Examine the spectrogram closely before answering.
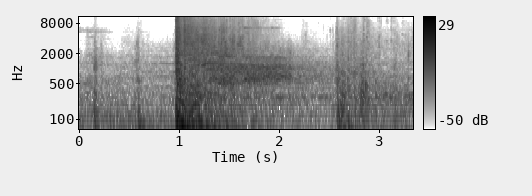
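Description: A pistol shot bangs loudly and echoes.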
